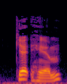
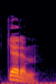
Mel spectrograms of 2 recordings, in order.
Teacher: And the letter T in get changes to a D sound. · Shown in: second take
